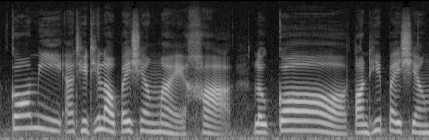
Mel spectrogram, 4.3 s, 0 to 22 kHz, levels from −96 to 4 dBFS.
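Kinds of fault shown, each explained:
None can be heard in this speech recording. There is nothing to list under any kind.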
